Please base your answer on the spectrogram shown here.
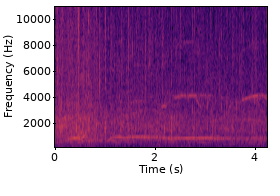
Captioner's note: applause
